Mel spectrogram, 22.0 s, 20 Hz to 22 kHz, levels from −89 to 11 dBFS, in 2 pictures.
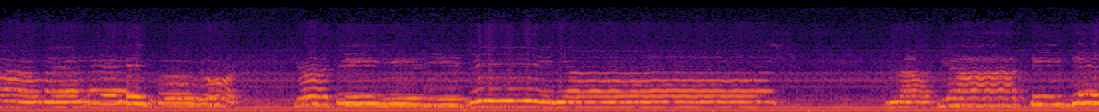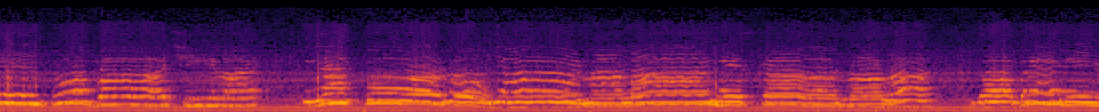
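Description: Compressed frames are skipped at 1.26 s, 10.78 s and 12.01 s. The audio jumps ahead by whole frames of about 23 ms, losing roughly a tenth of a second at first and about 50 ms later. On a spectrogram, each shows as an abrupt shift.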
